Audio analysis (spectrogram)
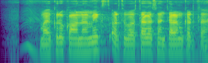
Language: Hindi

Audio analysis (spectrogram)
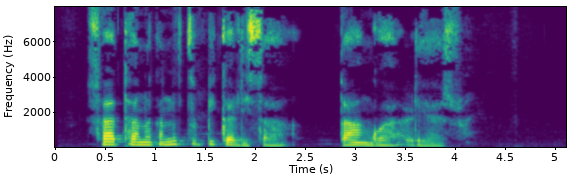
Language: Chokwe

